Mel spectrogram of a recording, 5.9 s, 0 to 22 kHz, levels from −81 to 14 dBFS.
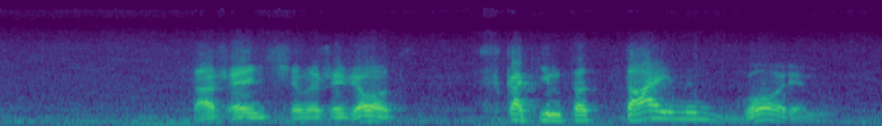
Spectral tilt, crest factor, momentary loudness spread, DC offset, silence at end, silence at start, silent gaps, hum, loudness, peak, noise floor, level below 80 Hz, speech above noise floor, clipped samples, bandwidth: -7 dB/octave; 16 dB; 11 LU; under 0.1%; 0.35 s; 0.95 s; none; none; -19 LUFS; -4 dBFS; -44 dBFS; -52 dBFS; 25 dB; under 0.1%; 16 kHz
